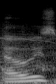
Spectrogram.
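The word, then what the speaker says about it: OOO: Kamen Rider as like an entry point, watch O's, which is spelled O-O-O, or Double, which is just W.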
